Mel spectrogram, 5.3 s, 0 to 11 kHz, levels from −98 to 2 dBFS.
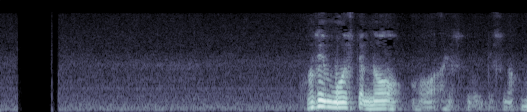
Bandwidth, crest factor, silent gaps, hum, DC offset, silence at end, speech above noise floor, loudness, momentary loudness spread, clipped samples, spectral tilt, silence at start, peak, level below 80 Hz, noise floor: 7 kHz; 20 dB; none; none; under 0.1%; 0 s; 32 dB; -17 LUFS; 25 LU; under 0.1%; -10.5 dB/octave; 3.05 s; -2 dBFS; -58 dBFS; -50 dBFS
